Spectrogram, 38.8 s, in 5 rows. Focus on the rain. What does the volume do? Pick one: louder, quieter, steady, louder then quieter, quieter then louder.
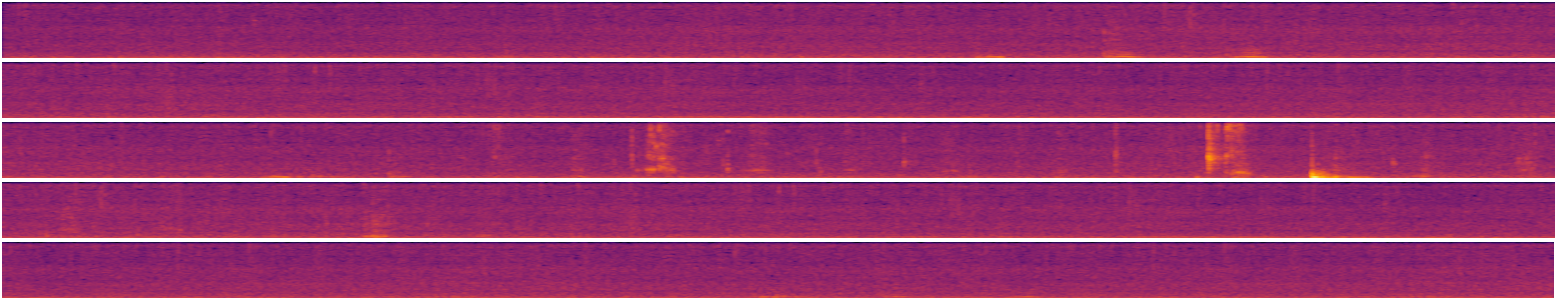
steady.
